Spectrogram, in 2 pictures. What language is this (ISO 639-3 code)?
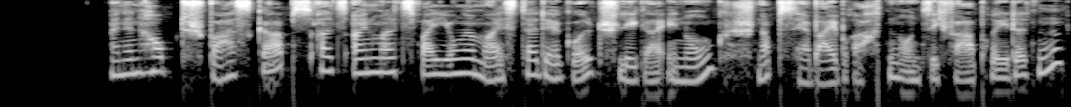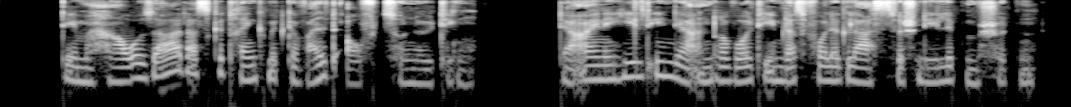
deu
